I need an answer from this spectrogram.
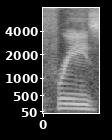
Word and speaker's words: Fries: His last name is spelled Fries. I get why a guy with a mustache like that would go with the pronunciation of Freeze.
